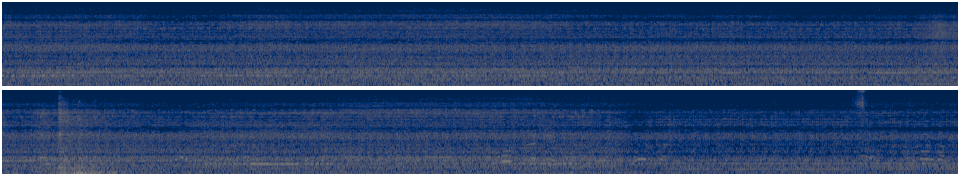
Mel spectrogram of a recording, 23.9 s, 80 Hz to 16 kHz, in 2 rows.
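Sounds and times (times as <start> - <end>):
heavy machinery engine running: 0.0 - 23.9.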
